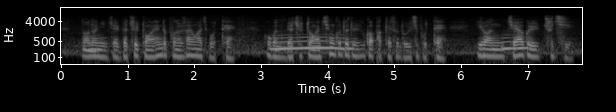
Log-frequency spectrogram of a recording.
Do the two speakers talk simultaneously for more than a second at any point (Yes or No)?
Yes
